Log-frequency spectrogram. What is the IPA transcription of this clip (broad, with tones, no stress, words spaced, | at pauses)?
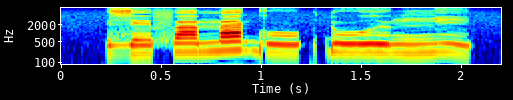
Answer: ze˨fa˧ma˦ ɡu˧ | ɗu˧ɣɨ˧ŋɲi˦˨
